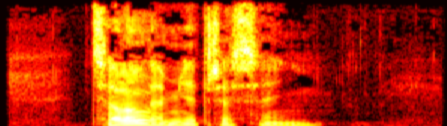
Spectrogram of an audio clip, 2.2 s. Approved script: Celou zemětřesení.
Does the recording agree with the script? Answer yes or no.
yes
